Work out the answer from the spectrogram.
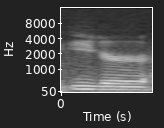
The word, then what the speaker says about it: Aegir: Aegir is one of those typical open source projects that suffers from the pronunciation problem. How do I say Aegir? Some people say Aegir, Aegir.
